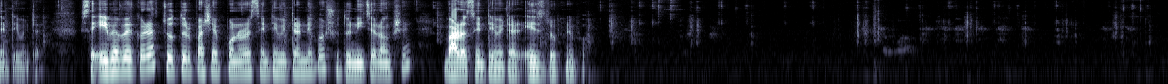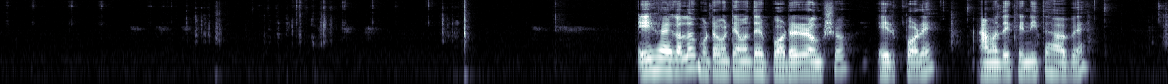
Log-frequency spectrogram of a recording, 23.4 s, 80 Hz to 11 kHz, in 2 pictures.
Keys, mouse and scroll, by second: 0.6-6.1 shift+middle drag, 6.1 ctrl+r, 6.9 g, 7.4 shift+middle click, 7.7 click, 8.3 click, 9.4 shift+middle click, 9.7 ctrl+r, 10.1 g, 10.5 shift+middle click, 10.8 click, 11.2 ctrl+z, 11.4 click, 11.8 ctrl+z, 11.9 shift+middle click, 12.2 scroll up 2, 12.4 click, 13.2-14.2 drag, 14.3 click, 15.1 scroll down 3, 15.2 shift+middle click, 15.6 ctrl+r, 15.9 shift+middle click, 16.0 g, 16.6 click, 17.2 click, 19.4-19.8 scroll up 1, 19.8-22.1 shift+middle drag, 22.1 click, 22.9 shift+middle click.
